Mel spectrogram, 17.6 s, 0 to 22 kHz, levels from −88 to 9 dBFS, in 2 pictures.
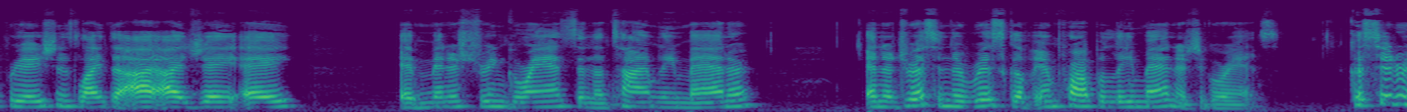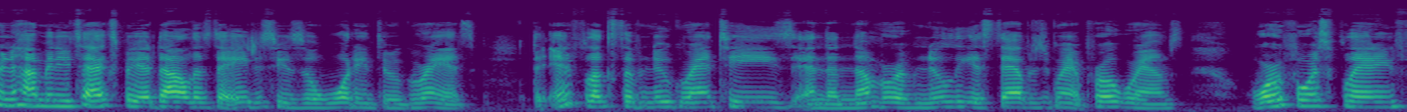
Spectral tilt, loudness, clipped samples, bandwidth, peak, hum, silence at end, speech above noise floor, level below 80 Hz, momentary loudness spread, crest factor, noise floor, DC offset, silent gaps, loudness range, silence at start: -3 dB/octave; -25 LUFS; under 0.1%; 15.5 kHz; -6 dBFS; none; 0 s; 47 dB; -74 dBFS; 11 LU; 20 dB; -72 dBFS; under 0.1%; none; 5 LU; 0.05 s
